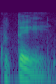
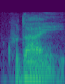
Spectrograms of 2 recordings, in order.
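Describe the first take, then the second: First: It sounds like plain 'good day', no Australian accent. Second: It sounds like 'goo-die', with an Australian accent. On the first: "굿데이 아니에요, 굿데이" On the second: "그 호주 발음은 구다이라고 얘기를 하더만요"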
